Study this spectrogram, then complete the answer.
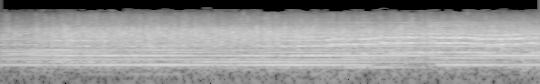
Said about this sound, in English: Throughout Rome, millions of people clapped and cheered at what may have been the largest funeral gathering in modern times.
